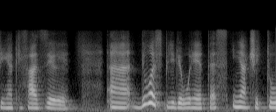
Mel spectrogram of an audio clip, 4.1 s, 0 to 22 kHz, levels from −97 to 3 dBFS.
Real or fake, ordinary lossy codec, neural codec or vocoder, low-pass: fake; none; codec, 16 kHz, 0.5 kbps, FunCodec, trained on Chinese and English, 25 frames a second; 7.2 kHz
